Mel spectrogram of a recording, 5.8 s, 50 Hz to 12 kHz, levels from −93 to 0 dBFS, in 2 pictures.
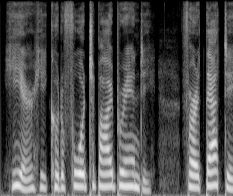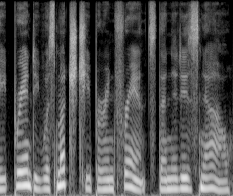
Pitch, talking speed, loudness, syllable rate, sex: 195 Hz, 215 wpm, -17 LUFS, 5.0 syllables/s, female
